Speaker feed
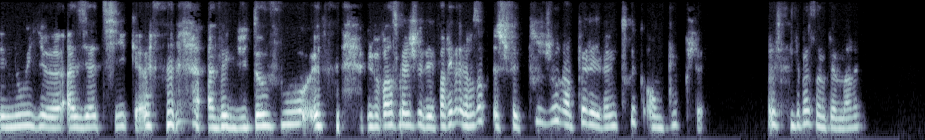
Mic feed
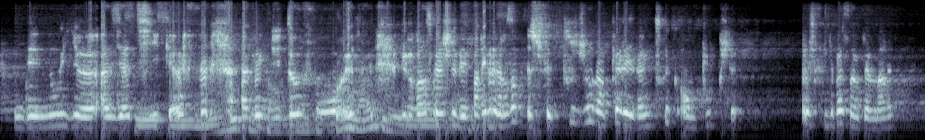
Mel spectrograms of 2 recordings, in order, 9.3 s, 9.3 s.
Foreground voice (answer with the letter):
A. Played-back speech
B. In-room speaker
A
